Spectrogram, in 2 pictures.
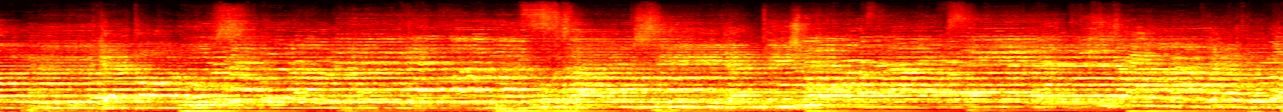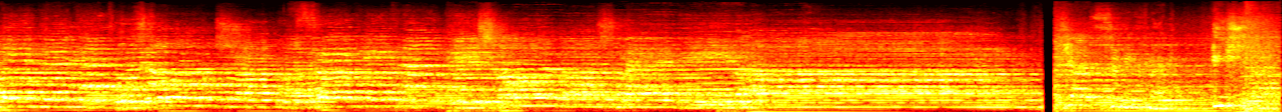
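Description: A stage musical's cast singing together as a choir in harmony, with instrumental accompaniment and a bass line moving under the voices. The sound cuts out for an instant near the end.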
